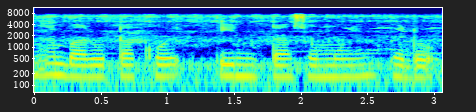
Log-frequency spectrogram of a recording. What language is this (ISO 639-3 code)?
sat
